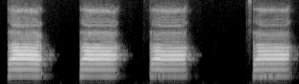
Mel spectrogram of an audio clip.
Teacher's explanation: জিহ্বার আগা, এই উপরে এই যে 2 দাঁত, এই 2 দাঁতের আগায় লাগিয়ে আপনার উচ্চারণ করতে হবে, হালকা নরম করে বাতাস বের করতে হবে।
